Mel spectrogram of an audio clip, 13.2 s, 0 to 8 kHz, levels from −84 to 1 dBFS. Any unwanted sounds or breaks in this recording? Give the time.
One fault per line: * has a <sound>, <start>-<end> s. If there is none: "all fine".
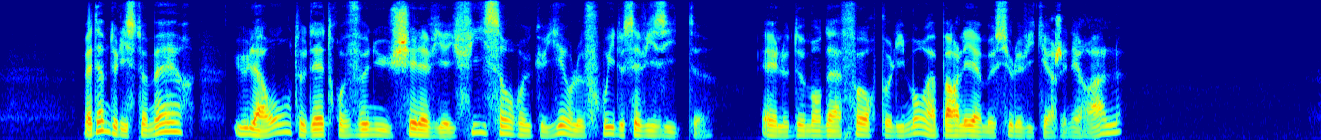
all fine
